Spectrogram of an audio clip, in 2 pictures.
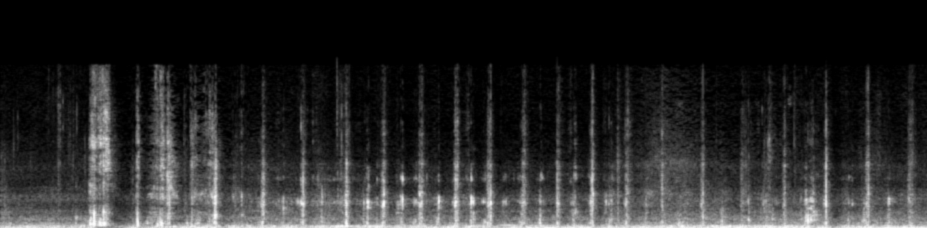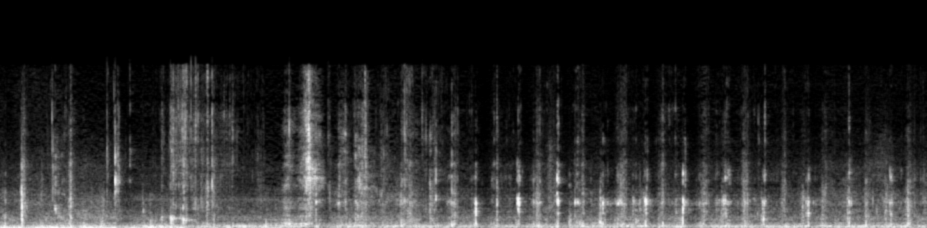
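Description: Close-miked chewing of a mouthful of shredded green onions: many small, irregular crunches and mouth clicks.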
